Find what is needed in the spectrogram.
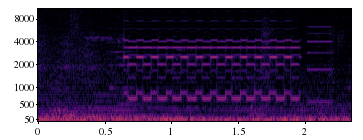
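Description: Mobile phone ringing with an electronic ringtone: a fast, even warbling trill that starts about two-thirds of a second in.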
